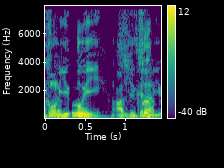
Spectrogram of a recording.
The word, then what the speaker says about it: Uyi: but like that's what since I've been in primary school, because the teacher couldn't pronounce my full name, she called me. Right. So it's actually pronounced Uyi, okay.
